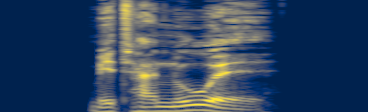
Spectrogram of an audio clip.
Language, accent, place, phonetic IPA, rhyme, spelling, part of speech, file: German, Germany, Berlin, [metaˈnoːl], -oːl, Methanol, noun, De-Methanol.ogg
- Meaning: methanol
